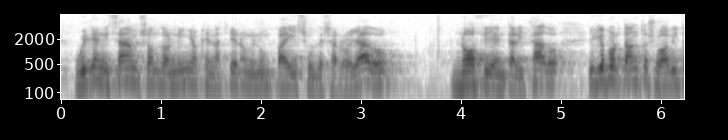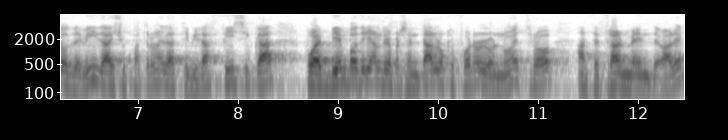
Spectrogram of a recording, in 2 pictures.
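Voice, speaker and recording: Fairly quick speech in an Andalusian accent, with ordinary pitch variation. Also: man, high pitch for a man. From Andalusia, Spain. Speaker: nutrition and exercise scientist. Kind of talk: conference talk. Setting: stage with audience. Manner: fast.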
